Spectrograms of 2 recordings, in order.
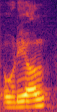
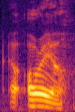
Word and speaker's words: Oriol: they asked for my name, and I said "Oriol". But they pronounced it as "Oreo". "Like the cookies?"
